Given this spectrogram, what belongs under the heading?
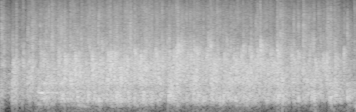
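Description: A breakfast business event crowd gives a chef steady, loud applause from start to finish, a dense, unbroken wash of clapping close by.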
